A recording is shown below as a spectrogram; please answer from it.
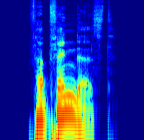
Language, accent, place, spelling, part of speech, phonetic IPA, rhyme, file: German, Germany, Berlin, verpfändest, verb, [fɛɐ̯ˈp͡fɛndəst], -ɛndəst, De-verpfändest.ogg
- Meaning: inflection of verpfänden: 1. second-person singular present 2. second-person singular subjunctive I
